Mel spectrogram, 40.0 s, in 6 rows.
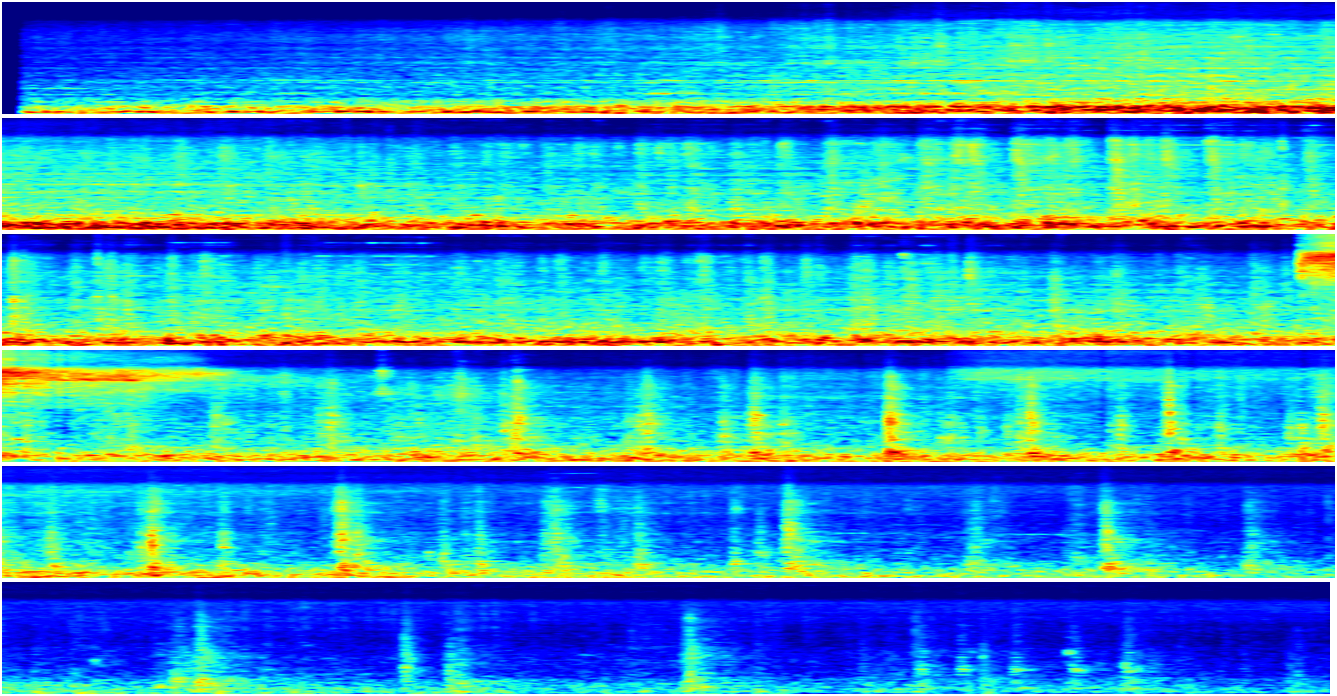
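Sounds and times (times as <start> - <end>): train wheels rumbling on track: 0.1 - 39.9
wheels clicking over rail joints: 7.3 - 19.9, 20.7 - 39.9
loud hiss: 19.8 - 39.9.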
